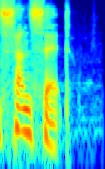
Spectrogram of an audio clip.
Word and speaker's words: Sancet: called Iron Sunset, and that's pronounced the best I can manage. So for anybody who doesn't know about this kid, Sunset is spelled S-A-N-C-E-T, and Ayan is a Basque name.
